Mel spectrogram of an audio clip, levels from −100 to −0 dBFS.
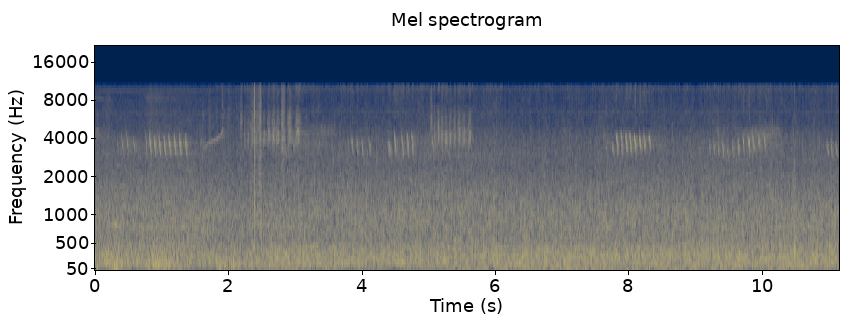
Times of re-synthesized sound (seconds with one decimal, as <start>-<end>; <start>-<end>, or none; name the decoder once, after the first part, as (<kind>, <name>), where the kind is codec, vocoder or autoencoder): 2.1-11.2 (vocoder, WaveNeXt)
